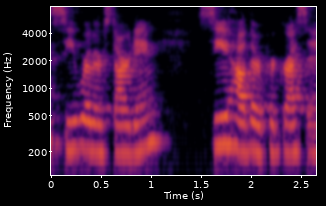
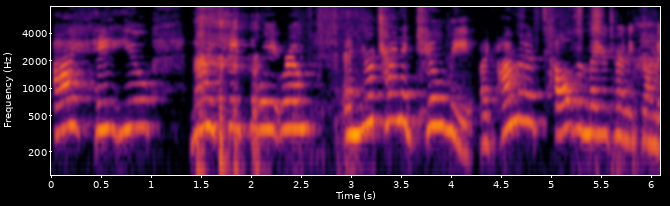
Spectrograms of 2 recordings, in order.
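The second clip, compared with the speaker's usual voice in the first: mock, high-pitched yell; 9 semitones higher than usual. Retelling a lifter yelling at you mid-bench press, imitating someone yelling. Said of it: "she starts yelling at me".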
